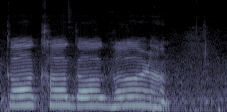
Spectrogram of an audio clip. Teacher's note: यह सारे कवर्ग होते हैं और यह कंठ से निकलते हैं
